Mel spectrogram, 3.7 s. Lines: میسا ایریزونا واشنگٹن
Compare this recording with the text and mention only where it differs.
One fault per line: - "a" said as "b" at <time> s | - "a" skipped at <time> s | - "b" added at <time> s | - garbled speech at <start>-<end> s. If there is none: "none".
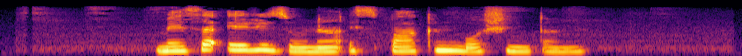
- "اسپاکن" added at 1.7 s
